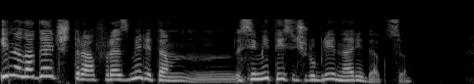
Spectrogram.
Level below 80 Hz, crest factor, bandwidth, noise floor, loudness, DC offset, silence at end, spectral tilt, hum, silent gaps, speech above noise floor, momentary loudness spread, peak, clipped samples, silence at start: -68 dBFS; 18 dB; 8.8 kHz; -70 dBFS; -29 LUFS; under 0.1%; 0.65 s; -4 dB/octave; none; none; 41 dB; 13 LU; -12 dBFS; under 0.1%; 0 s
